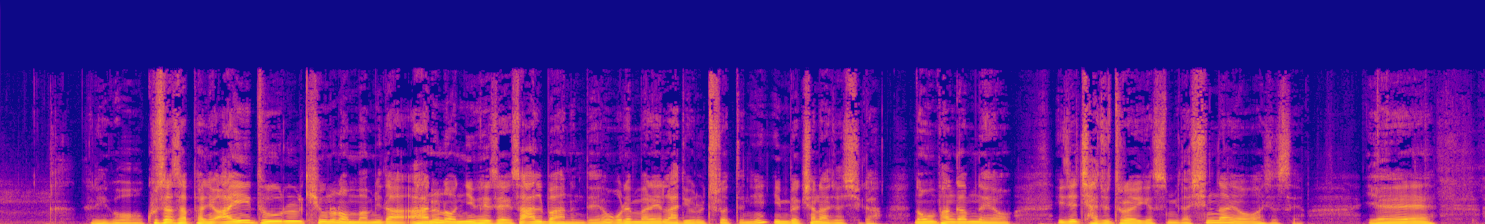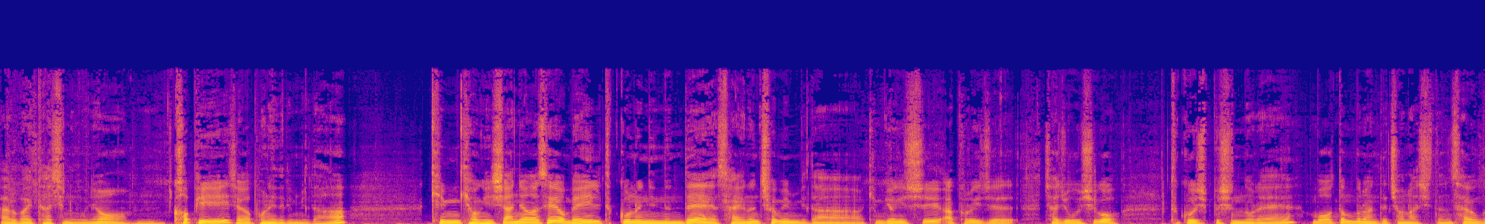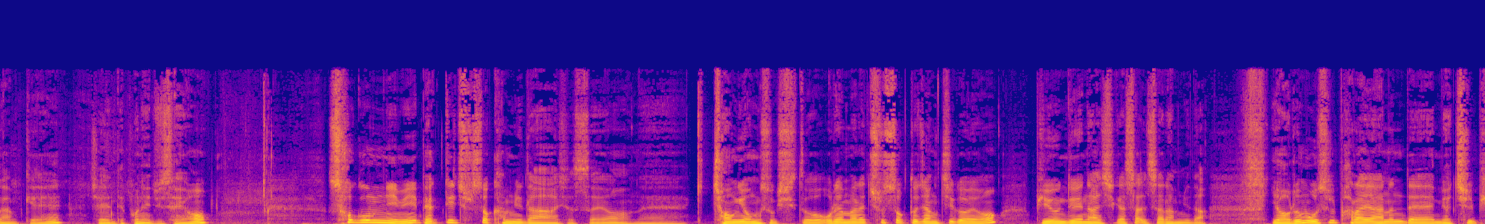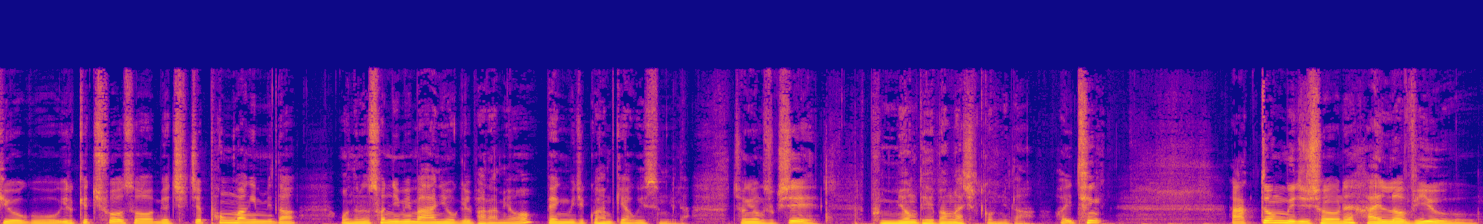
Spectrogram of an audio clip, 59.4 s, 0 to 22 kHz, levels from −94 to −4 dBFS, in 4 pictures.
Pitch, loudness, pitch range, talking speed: 125 Hz, -17 LUFS, 105-145 Hz, 295 characters per minute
